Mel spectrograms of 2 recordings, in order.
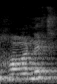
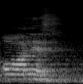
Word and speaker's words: honest: Examples देख लेते हैं, HONEST, अब देखो इसको हम क्या बोलेंगे, इसका प्रोनाउंसिएशन हॉनेस्ट नहीं होगा, जबकि इसका प्रोनाउंसिएशन ऑनेस्ट होगा, ऑनेस्ट।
